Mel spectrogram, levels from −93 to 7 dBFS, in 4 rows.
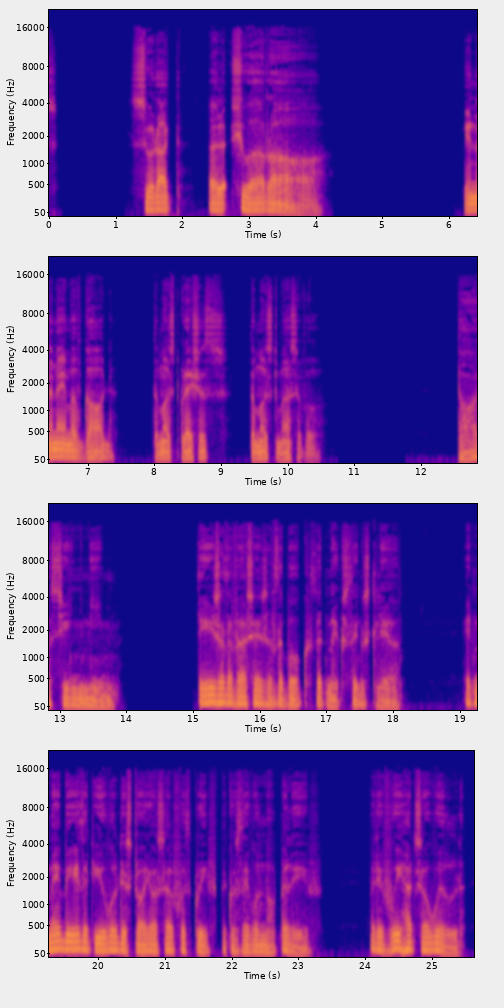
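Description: No technical faults are audible.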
